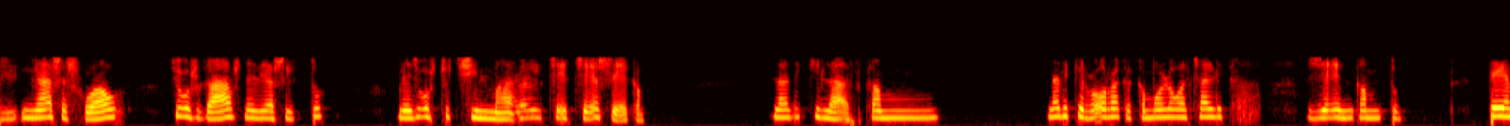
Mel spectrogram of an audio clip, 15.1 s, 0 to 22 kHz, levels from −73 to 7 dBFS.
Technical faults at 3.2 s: AMR narrowband mobile codec

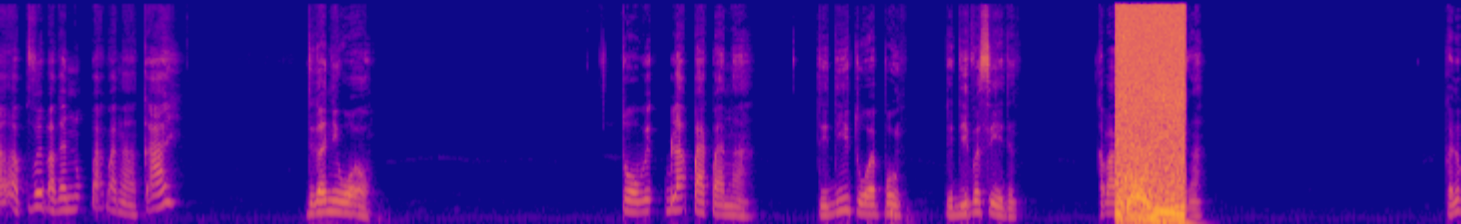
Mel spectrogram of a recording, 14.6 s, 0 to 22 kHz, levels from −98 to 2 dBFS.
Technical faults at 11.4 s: wrong sample width

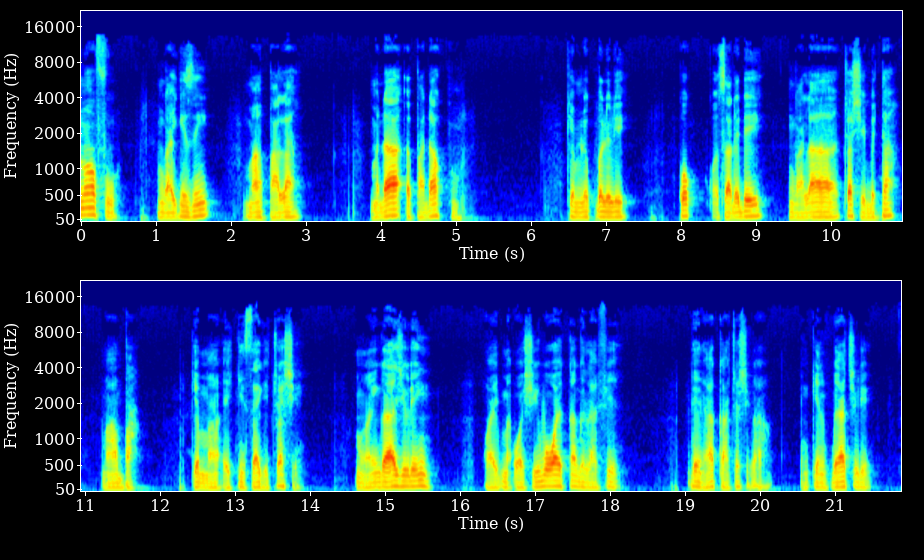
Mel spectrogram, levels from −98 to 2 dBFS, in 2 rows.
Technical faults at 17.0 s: MP2 compression

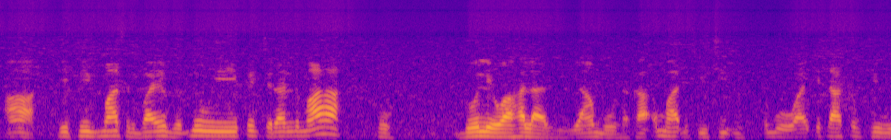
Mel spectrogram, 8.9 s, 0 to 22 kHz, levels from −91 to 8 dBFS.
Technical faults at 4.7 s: noise suppressor artifacts; speech cut by the noise suppressor

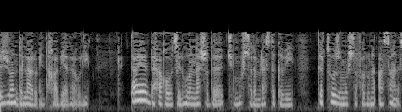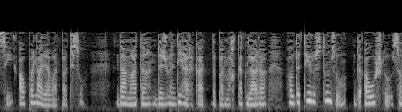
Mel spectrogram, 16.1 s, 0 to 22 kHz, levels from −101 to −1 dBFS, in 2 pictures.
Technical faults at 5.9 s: AAC compression

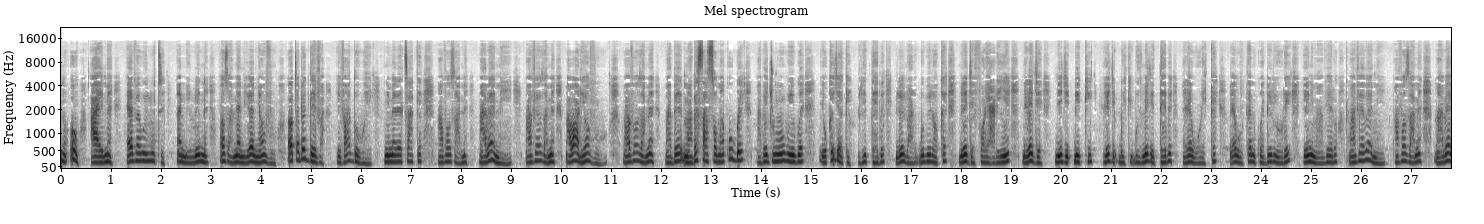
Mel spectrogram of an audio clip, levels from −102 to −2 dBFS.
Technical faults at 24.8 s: HE-AAC compression

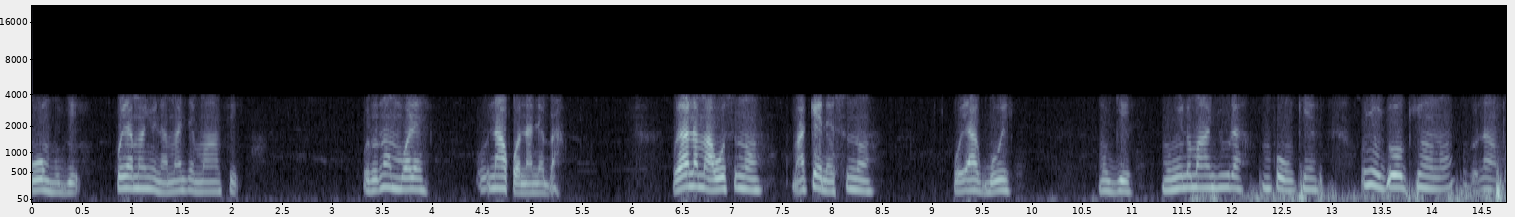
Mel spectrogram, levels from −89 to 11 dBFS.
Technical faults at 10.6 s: G.726 ADPCM

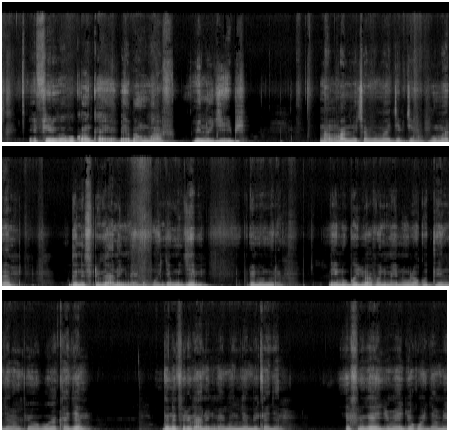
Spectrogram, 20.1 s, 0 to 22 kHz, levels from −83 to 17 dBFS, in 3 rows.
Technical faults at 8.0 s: none

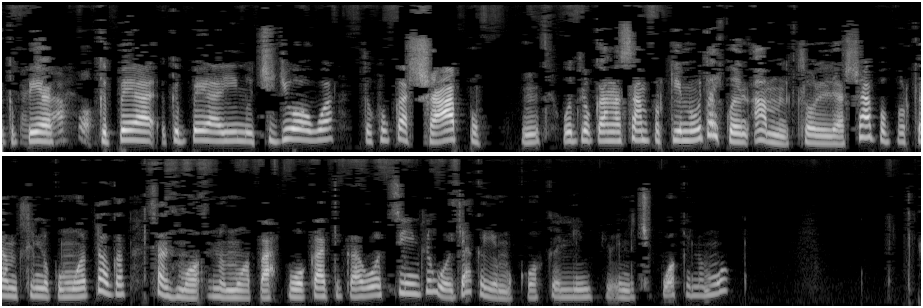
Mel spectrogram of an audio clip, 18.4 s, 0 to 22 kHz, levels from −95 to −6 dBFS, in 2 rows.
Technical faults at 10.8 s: WMA compression

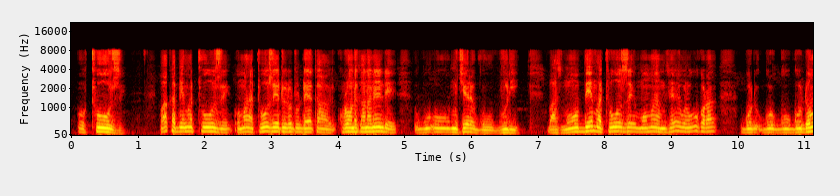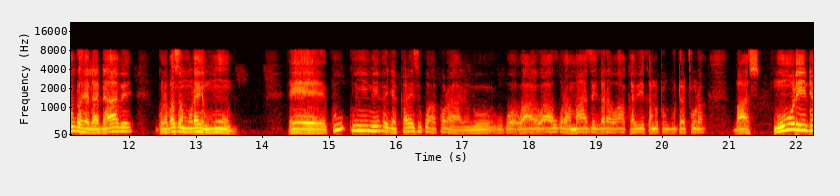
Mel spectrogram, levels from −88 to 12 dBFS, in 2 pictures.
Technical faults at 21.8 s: Opus compression

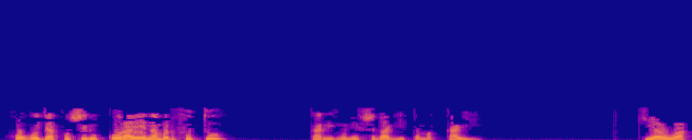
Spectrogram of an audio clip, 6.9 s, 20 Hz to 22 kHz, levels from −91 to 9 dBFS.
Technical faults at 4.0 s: MP3 compression

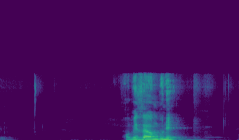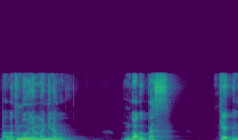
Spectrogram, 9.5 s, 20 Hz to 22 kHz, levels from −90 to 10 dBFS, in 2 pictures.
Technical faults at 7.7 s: none

